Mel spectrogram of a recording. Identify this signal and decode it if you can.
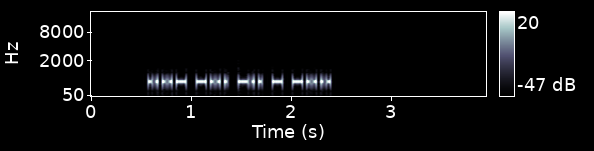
Morse code, heard as a keyed tone, about 36 wpm, 700 Hz. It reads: 4BDT6
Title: Five Challenging Letter-Number Combinations 35wpm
